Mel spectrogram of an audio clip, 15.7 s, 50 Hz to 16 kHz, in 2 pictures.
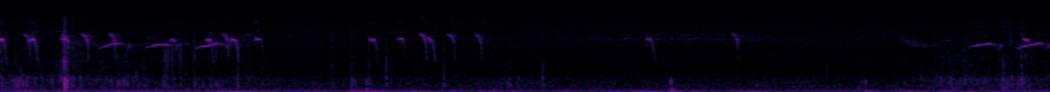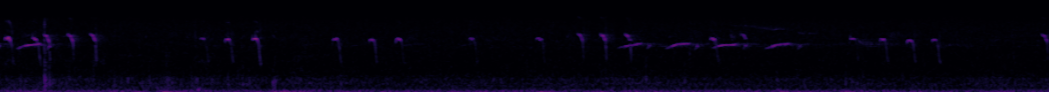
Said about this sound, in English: It's 7:50 a.m. and 5-3 and the wild bird are communicating here. 5-3 is a little bit higher pitched and the wild bird is a little bit lower. Up in the top of the dead pine.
